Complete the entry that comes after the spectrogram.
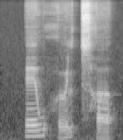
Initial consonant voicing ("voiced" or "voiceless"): voiced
